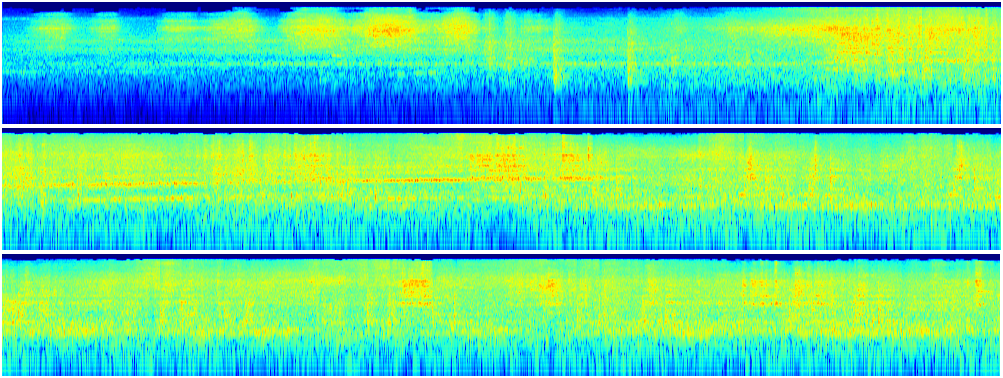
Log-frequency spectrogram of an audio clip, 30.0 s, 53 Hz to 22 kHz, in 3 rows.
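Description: JR East E531 series electric train accelerating, its inverter motor whine rising in pitch, then a steady loud run of wheel noise with rhythmic clicking over the rail joints as the cars go by.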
